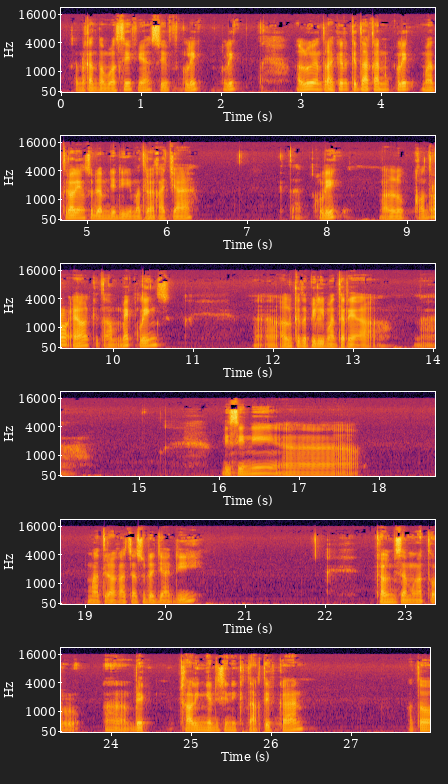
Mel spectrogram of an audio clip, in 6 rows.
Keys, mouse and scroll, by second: 1.0 shift+click, 2.3 shift+click, 8.2 shift+click, 15.0 alt+a, 25.3 click, 26.6 click, 27.4 click.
